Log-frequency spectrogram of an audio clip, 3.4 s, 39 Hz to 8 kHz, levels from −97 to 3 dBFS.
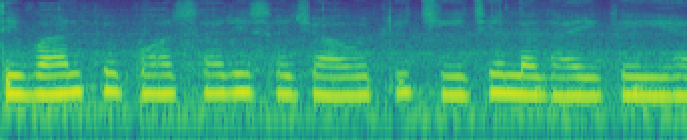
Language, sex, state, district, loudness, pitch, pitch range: Hindi, female, Jharkhand, Ranchi, -16 LUFS, 230 Hz, 220-235 Hz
